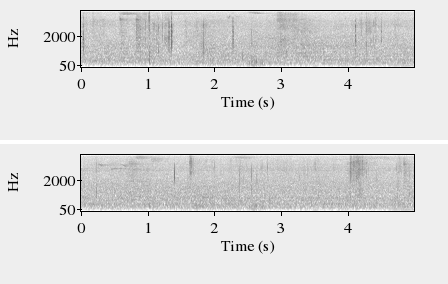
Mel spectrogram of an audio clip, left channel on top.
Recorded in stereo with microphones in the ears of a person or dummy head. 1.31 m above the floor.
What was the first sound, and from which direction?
Only background noise.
